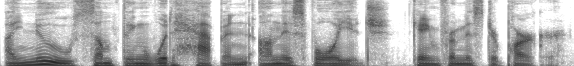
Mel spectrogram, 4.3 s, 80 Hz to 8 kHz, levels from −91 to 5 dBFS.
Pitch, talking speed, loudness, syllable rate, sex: 95 Hz, 165 wpm, -20 LUFS, 4.3 syllables/s, male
